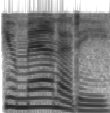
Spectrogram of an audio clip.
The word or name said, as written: humanity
